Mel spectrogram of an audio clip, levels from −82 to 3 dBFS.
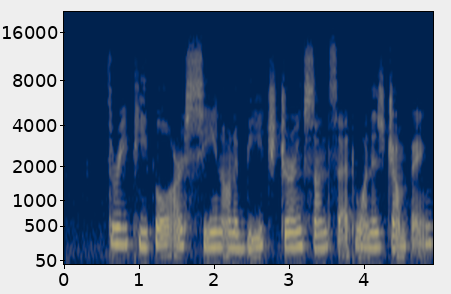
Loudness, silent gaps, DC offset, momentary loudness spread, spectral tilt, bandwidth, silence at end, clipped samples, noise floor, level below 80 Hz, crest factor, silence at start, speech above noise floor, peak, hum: -32 LUFS; none; under 0.1%; 5 LU; -4.5 dB/octave; 14.5 kHz; 0 s; under 0.1%; -71 dBFS; -70 dBFS; 16 dB; 0.6 s; 39 dB; -16 dBFS; none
